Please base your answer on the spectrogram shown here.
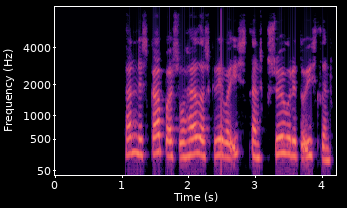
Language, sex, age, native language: Icelandic, female, 30-39, Icelandic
